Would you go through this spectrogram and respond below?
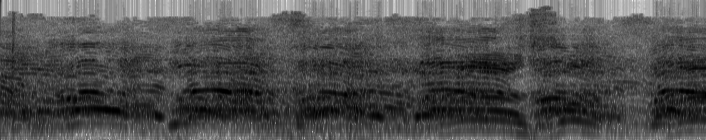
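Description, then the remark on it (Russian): A crowd of workers boos and shouts in disapproval at Lukashenko's statement that there will be no new elections, many voices rising and falling together in a loud, continuous roar of jeering with wavering, overlapping calls. “Рабочие встретили это неодобрительными возгласами.”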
